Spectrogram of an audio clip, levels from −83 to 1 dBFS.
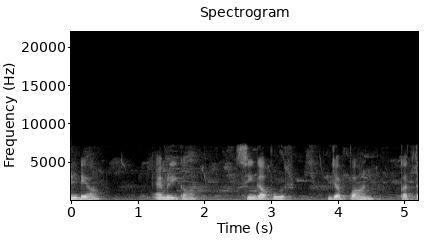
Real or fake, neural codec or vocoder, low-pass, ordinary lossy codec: real; none; 7.2 kHz; none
